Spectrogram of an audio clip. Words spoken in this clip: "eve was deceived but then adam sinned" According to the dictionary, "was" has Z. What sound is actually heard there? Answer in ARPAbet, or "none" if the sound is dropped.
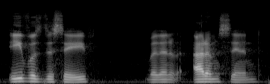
Z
